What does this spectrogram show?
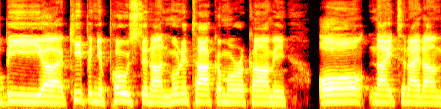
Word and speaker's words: Munetaka: Do you pronounce his first name M-U-N-E. Munetaka? Yeah, Munetaka Murakami.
